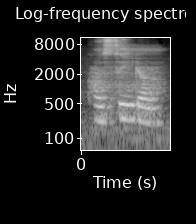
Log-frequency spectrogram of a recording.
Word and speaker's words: consider: Consider. Đọc lại. Consider. Con là đọc thành consider đi bạn. Consider. Consider. Nó không phải âm o đâu nha, nó làm ơ, nó đọc thành con.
